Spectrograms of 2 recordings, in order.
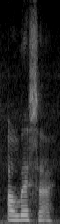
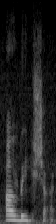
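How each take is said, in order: First: The name is said the non-Americanized way. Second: The name is said the Americanized way. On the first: "it's pronounced Al- Al- Alyssa" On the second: "I would call the main character Alicia. But apparently that's the Americanized pronunciation"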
